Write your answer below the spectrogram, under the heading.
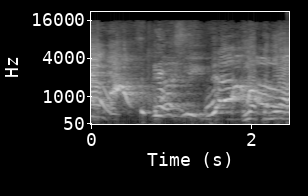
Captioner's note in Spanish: todos gritan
